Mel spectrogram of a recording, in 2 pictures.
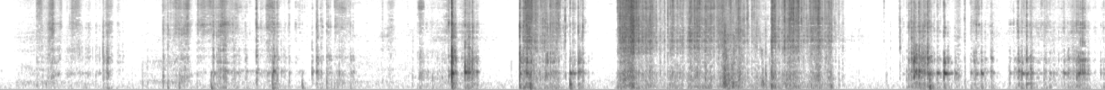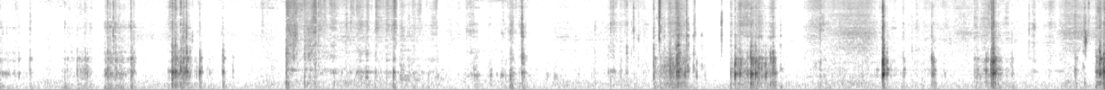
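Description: Paper cups being handled: picked up, pulled apart and set down, with light taps, paper rubbing and scraping, and a few seconds of louder rustling or crinkling about a third of the way in.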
